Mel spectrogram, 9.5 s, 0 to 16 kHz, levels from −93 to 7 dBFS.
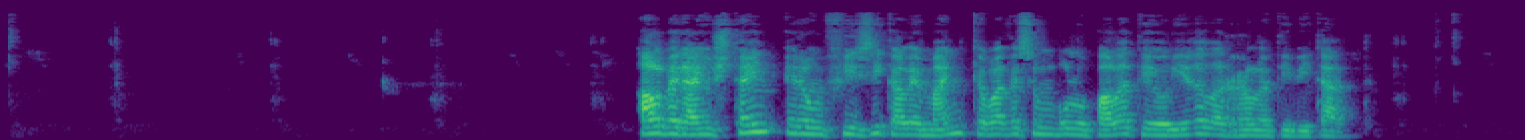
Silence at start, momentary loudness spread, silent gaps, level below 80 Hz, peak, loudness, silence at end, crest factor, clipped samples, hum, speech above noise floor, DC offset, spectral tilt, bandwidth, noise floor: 4 s; 10 LU; none; -76 dBFS; -4 dBFS; -24 LUFS; 1.1 s; 24 dB; under 0.1%; none; over 66 dB; under 0.1%; -5 dB/octave; 11.5 kHz; under -90 dBFS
